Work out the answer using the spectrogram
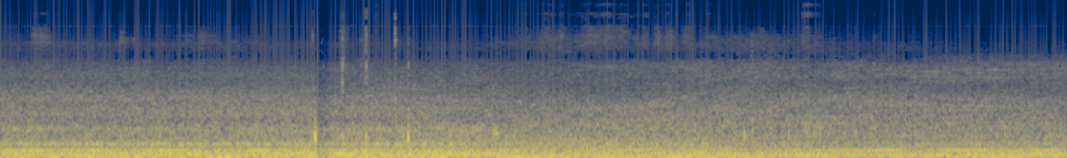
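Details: Volkswagen e-Golf driving with a steady low rumble and faint droning hum under the road noise; source of the rumbling noise still unknown.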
